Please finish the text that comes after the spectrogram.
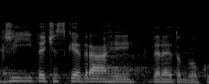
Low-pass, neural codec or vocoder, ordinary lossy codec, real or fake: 7.2 kHz; none; Opus, 64 kbps; real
